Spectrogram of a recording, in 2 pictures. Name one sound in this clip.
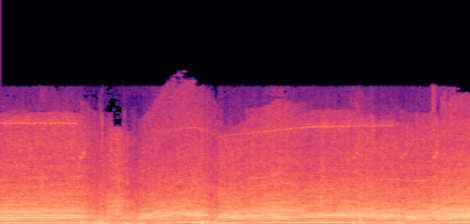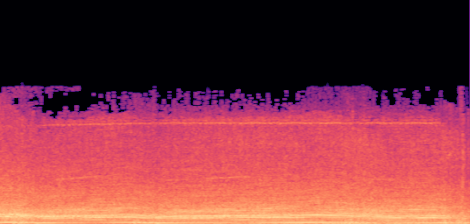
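Tyres crunch and skid on loose gravel.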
